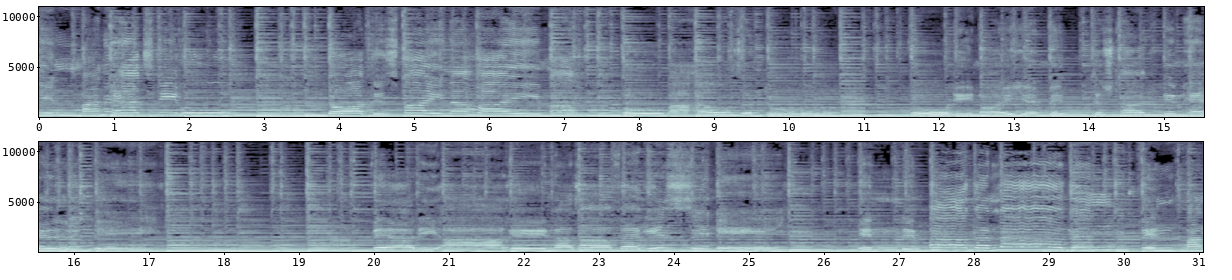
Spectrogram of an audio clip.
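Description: Acoustic guitar being strummed through an instrumental passage with no lyrics. A wavering melody line runs over steady held chords.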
